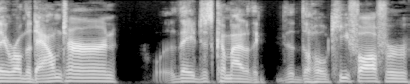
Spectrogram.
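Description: In an American accent, a man with an ordinary speaking voice talks at a fairly low pitch with ordinary pitch variation, on a very clean recording with a silent background. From US South. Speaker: podcast co-host. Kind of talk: casual chat.

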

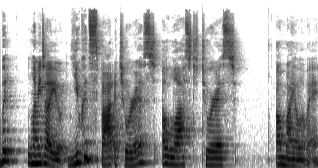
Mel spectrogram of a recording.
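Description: Using ordinary pitch variation, a woman with an American accent talks at a very slow pace. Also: fairly low pitch for a woman. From Chicago area, US Midwest. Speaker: podcast co-host. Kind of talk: casual chat.

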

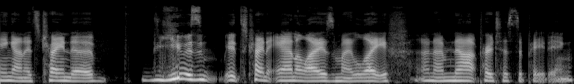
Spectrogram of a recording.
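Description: The speaker has a plain, everyday voice with ordinary pitch variation. The delivery comes at a fairly slow pace. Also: woman, fairly low pitch for a woman. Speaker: podcast host. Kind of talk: casual chat.

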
